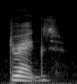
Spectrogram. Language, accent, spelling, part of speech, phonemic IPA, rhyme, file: English, US, dregs, noun, /dɹɛɡz/, -ɛɡz, En-us-dregs.ogg
- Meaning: 1. The sediment settled at the bottom of a liquid; the lees in a container of unfiltered wine 2. The worst and lowest part of something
